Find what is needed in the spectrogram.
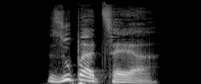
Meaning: inflection of superzäh: 1. strong/mixed nominative masculine singular 2. strong genitive/dative feminine singular 3. strong genitive plural
- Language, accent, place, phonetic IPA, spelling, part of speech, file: German, Germany, Berlin, [ˈzupɐˌt͡sɛːɐ], superzäher, adjective, De-superzäher.ogg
